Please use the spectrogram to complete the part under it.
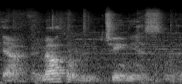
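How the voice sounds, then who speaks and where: A middle-aged man from Puerto Rico, raised in New York City, talking casually and a little haltingly as a fashion designer being interviewed. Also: deep voice, distant mic. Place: designer's indoor studio with sewing machines. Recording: echoey room, off-mic, music behind.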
